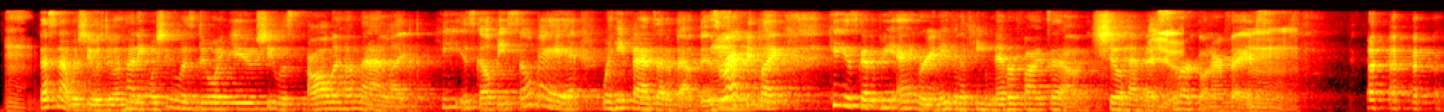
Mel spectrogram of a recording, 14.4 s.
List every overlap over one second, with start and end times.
none

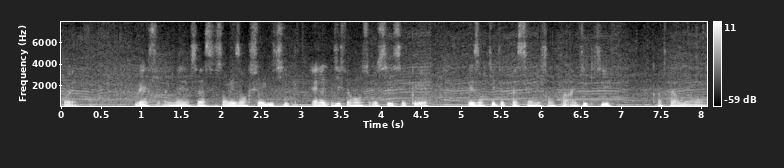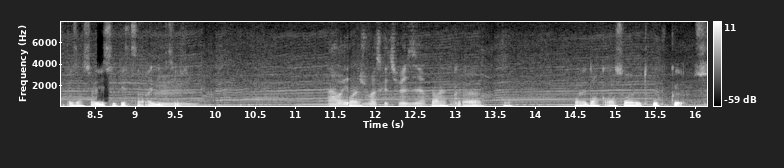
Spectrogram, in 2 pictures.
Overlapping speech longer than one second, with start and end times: none

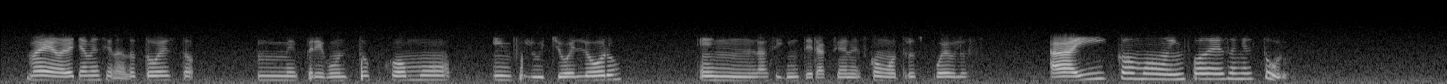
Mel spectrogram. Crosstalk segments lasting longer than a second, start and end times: none

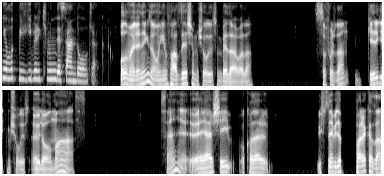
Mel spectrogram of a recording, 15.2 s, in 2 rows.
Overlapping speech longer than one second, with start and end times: none

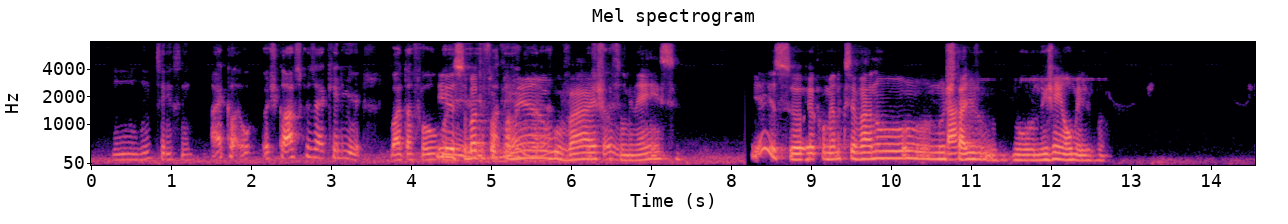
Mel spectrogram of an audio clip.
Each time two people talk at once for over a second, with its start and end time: 4.3-5.8

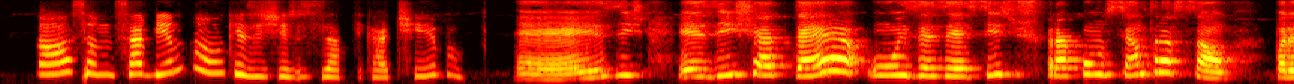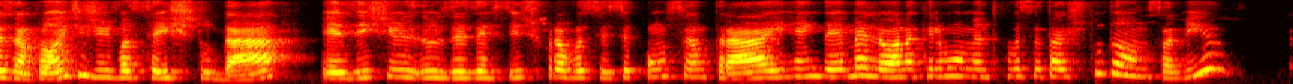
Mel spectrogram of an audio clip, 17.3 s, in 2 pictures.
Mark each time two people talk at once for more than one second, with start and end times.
none

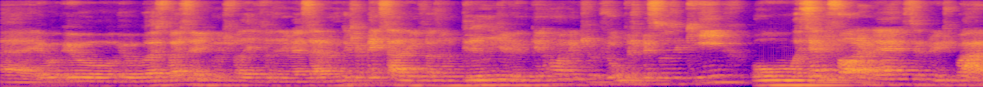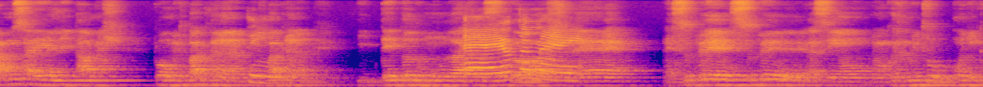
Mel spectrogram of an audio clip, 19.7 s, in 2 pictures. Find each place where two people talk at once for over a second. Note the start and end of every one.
14.4-15.7

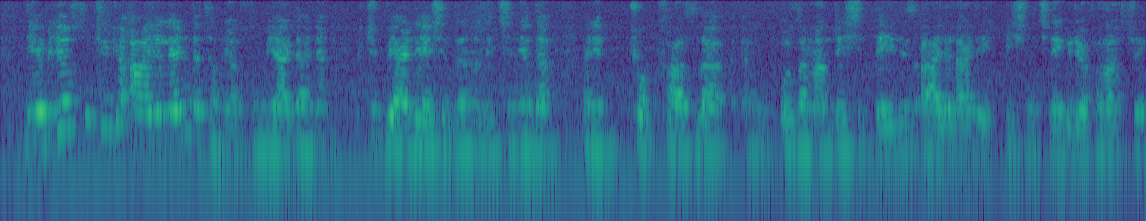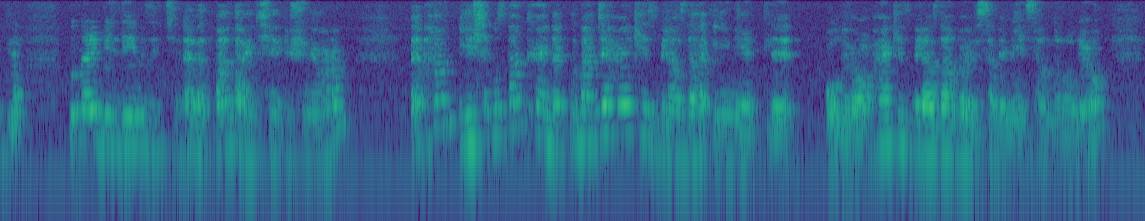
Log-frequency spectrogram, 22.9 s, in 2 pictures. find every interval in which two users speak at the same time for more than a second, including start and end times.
none

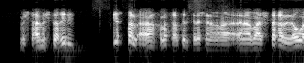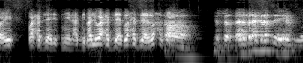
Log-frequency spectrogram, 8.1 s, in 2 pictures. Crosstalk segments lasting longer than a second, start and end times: none

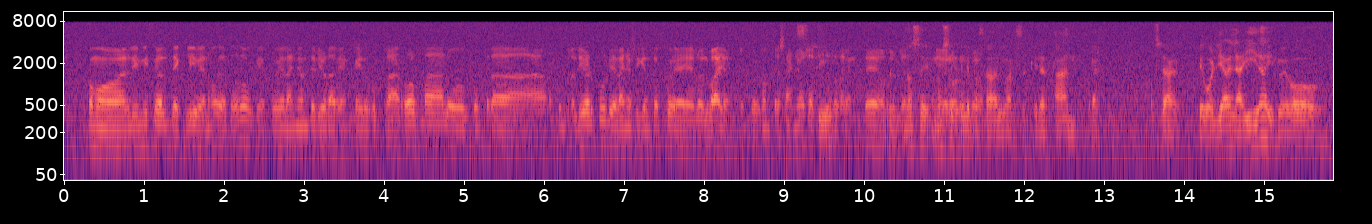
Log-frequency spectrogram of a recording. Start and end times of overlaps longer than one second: 10.2-11.5

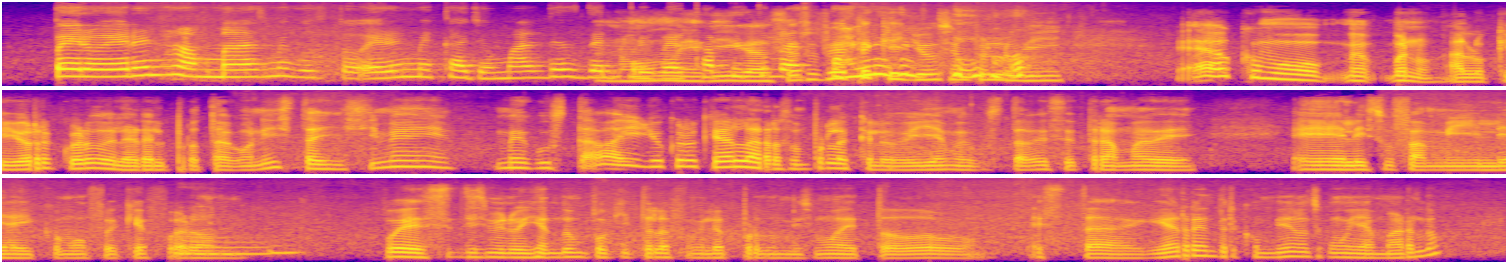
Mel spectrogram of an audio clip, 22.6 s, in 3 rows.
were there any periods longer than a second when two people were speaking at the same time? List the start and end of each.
3.0-5.2

